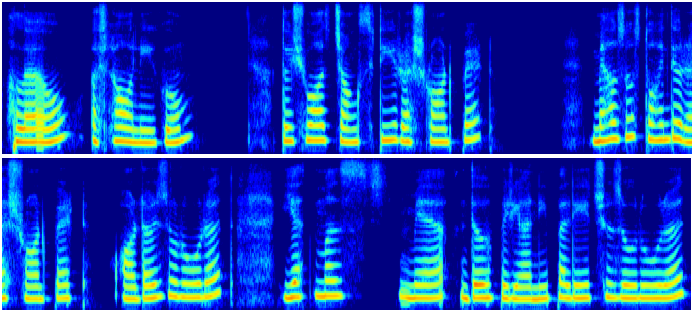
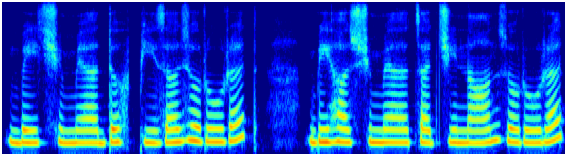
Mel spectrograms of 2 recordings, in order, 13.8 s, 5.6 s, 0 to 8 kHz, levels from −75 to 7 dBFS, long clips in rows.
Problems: none marked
